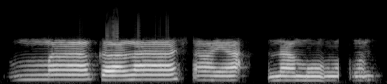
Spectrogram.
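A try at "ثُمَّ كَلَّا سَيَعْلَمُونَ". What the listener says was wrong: Kalla di sini ada tasydid, Ibu. Tasydid. Thumma kalla saya'lamun. Kalla. Jadi dibaca dengan kalla, tidak kala, namun kalla.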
